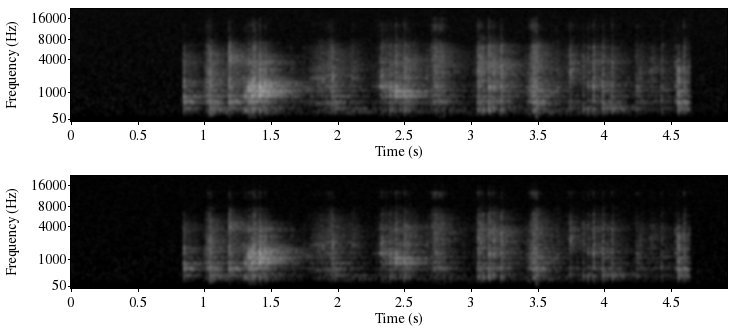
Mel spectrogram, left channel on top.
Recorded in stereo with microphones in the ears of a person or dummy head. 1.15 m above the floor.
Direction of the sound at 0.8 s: 10° left (ahead or behind).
